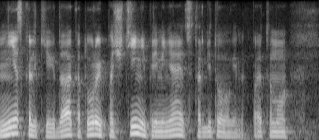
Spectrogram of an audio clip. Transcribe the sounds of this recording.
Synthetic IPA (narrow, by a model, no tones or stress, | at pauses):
nʲe̞skəlʲkʲɪxd̪akɐt̪o̞ɾɨjəpɐt͡ɕtʲinʲɪpɾʲɪmʲɪnʲæjʊt̪sə̥t̪ərɡʲɪt̪o̞lˠəɡəmʲɪpɐ̰ɛt̪əmʊ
